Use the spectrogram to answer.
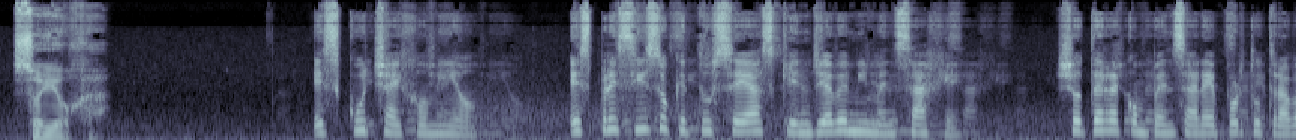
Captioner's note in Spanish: Voz - Virgen María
